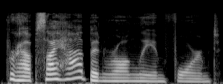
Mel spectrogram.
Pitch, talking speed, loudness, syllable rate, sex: 175 Hz, 160 wpm, -17 LUFS, 4.7 syllables/s, female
